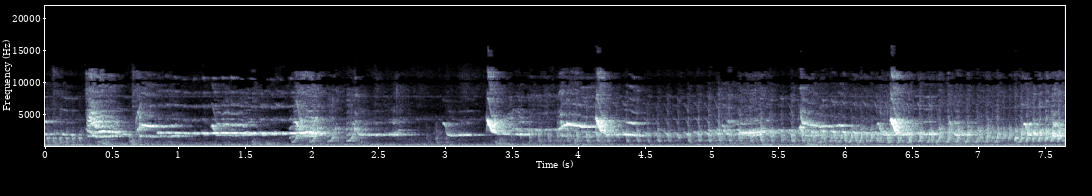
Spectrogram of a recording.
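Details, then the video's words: Malinois Waterslager canaries singing as a team: overlapping sharp chips, sliding whistles and rolled trills from several birds, with a steady low hum in the background. "Equipo Ahí van,malinois Waterslager"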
